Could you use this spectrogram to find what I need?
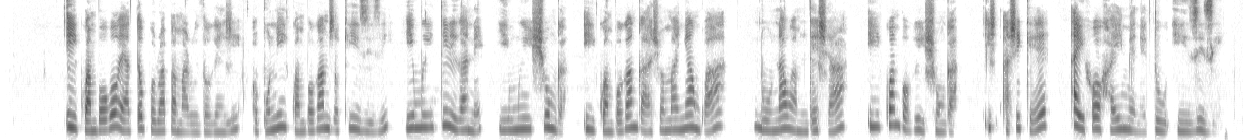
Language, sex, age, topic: Oshiwambo, female, 18-24, agriculture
